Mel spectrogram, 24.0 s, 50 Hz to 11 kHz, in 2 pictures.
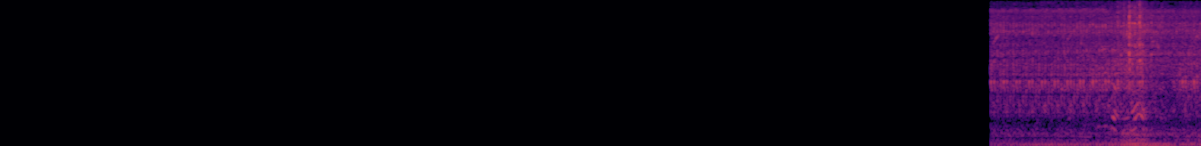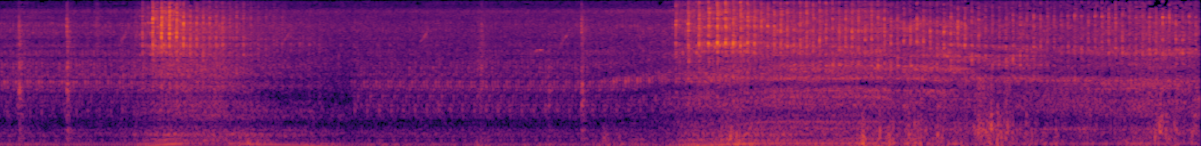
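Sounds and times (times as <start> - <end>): tractor diesel engine revving: 10.0 - 24.0.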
